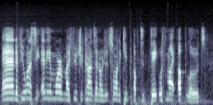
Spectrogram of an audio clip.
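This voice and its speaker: This let's play host has a fairly high pitch and a quick pace, her voice pushed and bright, but the audio is dull. She gives a playful, hammy reading of the game's narration and lines with improvised asides, over background game music.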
